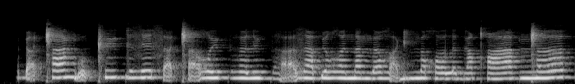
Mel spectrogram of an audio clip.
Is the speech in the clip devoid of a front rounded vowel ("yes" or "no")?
no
